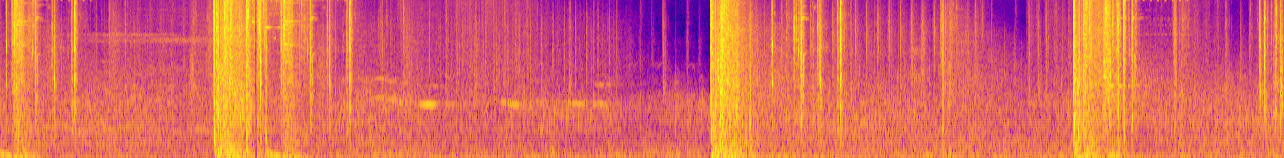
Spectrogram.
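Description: Sniper rifle shots in the Delta Force video game ring out three times, loud and widely spaced, each a sharp crack with a long echoing tail over steady background game noise.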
